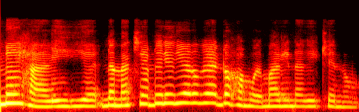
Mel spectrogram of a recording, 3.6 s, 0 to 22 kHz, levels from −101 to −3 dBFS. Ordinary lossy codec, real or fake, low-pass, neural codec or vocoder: Opus, 32 kbps; fake; 10.8 kHz; codec, 44.1 kHz, 1.7 kbps, Pupu-Codec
